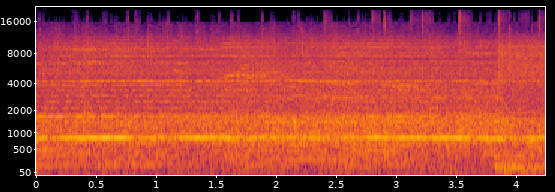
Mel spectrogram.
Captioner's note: applauding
